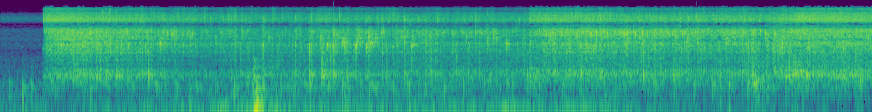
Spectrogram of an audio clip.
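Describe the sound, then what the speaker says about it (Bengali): Onions hit hot oil in a pressure cooker pan, bursting into a loud, dense, continuous sizzle after a brief quiet start, crackling steadily and swelling slightly louder later on, with no talking. "তেলটা গরম হয়ে গেছে, আমি এখানে পেঁয়াজটা দিয়ে দেব।"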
